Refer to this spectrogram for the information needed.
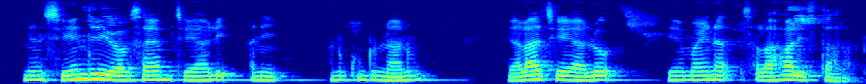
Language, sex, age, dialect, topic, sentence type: Telugu, male, 25-30, Central/Coastal, agriculture, question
